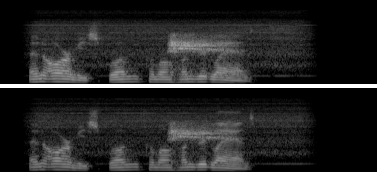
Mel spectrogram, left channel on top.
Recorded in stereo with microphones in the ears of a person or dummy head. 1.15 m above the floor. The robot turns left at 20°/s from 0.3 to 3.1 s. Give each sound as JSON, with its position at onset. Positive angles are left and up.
{"t": 0.3, "sound": "a man speaking", "azimuth_deg": 0, "distance_m": 0.5}
{"t": 1.7, "sound": "breathing", "side_deg": 0, "distance_m": 1.1}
